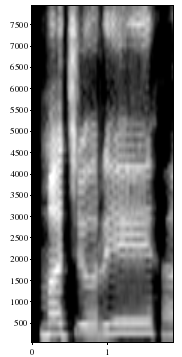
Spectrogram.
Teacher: یعنی کہ جھکا کر پڑھتے، مائل کر کے پڑھتے الف کو یا کی طرف اور زبر کو زیر کی طرف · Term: امالہ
